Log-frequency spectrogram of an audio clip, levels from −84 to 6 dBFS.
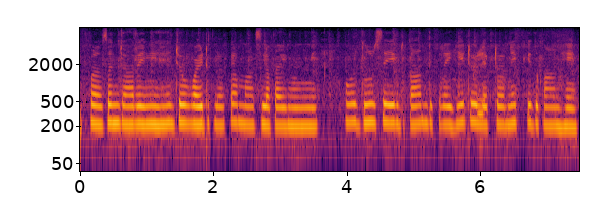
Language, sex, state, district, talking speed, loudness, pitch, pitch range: Hindi, female, Bihar, Bhagalpur, 200 wpm, -17 LUFS, 215 Hz, 210-225 Hz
